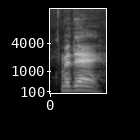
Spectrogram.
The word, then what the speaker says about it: Madej: Majev? Majev? Majev? Madej.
